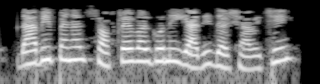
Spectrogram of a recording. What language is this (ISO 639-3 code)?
guj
